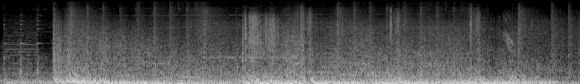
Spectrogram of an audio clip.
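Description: Explosions from Ukraine war front-line footage around Sumy, Kharkiv, Donetsk and Zaporizhzhia: a sudden loud onset swells into a sustained, heavy rumbling roar that stays intense throughout.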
